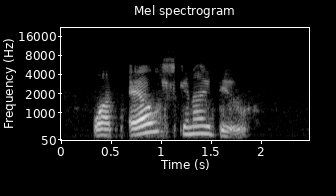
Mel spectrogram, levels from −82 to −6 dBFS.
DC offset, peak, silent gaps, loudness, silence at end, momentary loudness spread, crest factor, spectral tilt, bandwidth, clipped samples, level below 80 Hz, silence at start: under 0.1%; -8 dBFS; none; -26 LUFS; 0.65 s; 13 LU; 20 dB; -5 dB/octave; 7.6 kHz; under 0.1%; -80 dBFS; 0.35 s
